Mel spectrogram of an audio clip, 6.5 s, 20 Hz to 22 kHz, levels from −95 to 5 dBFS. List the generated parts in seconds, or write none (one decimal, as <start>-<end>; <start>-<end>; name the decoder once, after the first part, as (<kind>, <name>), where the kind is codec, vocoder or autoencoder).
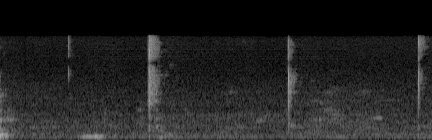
1.3-5.2 (vocoder, Vocos)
